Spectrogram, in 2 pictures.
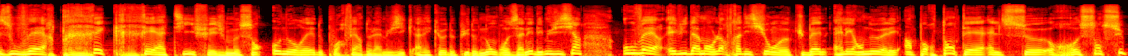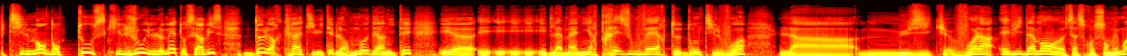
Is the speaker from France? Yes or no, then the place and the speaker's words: no; Spain; Eux, ils venaient de Cuba, moi j'arrivais des États-Unis, même si j'ai grandi en Espagne évidemment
